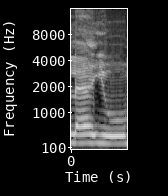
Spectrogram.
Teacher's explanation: প্রিয় দর্শক, লায়ুম এখানে ইকলাব গুন্না, নুন সাকিনের পর ইকলাবের হরফ বা আসছে, এই কারণে এই ছোট্ট মিম দ্বারা পরিবর্তন করিয়া গুন্নার সহিত পড়ব। এই জজমলা নুন বাদ পড়ে যাবে, এই বা ছোট্ট মিমের সাথে গুন্নার সহিত পড়তে হবে।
